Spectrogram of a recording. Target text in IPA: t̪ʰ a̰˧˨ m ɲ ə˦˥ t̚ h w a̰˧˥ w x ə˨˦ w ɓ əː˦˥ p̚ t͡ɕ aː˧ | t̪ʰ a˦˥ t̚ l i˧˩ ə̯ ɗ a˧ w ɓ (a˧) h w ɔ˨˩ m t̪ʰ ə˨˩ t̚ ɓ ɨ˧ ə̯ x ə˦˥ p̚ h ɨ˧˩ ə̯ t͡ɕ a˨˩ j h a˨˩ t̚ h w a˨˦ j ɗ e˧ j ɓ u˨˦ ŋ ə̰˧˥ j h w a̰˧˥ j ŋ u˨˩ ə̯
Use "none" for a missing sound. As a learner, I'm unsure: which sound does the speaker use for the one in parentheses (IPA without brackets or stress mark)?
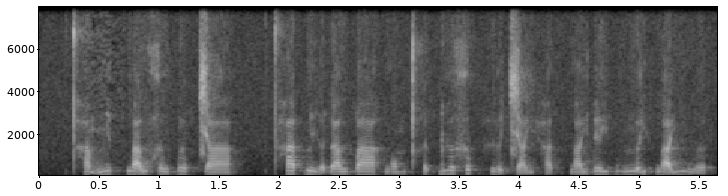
aː˧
